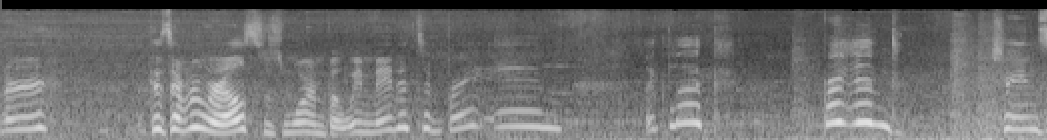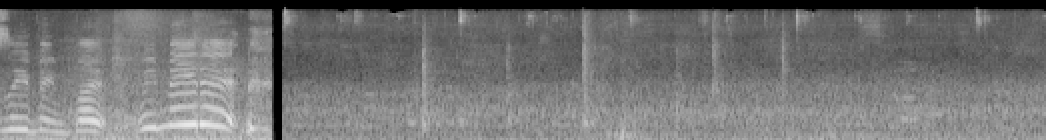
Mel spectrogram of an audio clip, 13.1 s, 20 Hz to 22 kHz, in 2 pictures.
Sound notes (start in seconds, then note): 4.8 train car rattling; 8.2 bangles jangling; 9.1 sandals clicking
